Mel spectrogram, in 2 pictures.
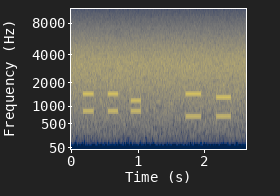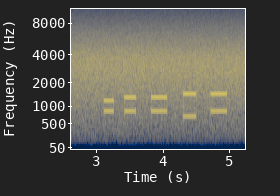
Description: DTMF, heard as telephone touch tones, dialled by hand, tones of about 220 ms, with phone line noise. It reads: 997 32 78839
